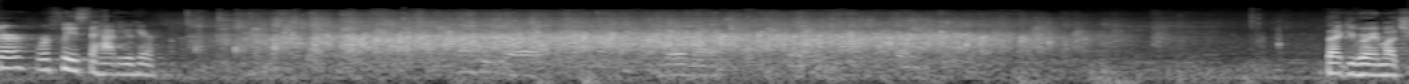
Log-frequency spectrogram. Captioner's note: applause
